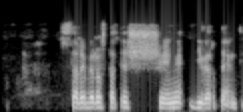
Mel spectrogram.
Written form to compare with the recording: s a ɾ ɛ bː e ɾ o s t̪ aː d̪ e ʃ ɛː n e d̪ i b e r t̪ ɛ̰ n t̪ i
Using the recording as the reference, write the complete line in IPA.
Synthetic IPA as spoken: s a ɾ ɛ bː e ɾ o s t̪ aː t̪ e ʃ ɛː n e d̪ i v e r t̪ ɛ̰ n t̪ i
